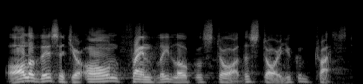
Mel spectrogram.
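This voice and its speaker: A man's voice: lowish voice, big pitch swings, normal speed, muffled recording. A man with an American accent announcing and hosting in 1940s radio style, with a polished, salesmanlike manner.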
